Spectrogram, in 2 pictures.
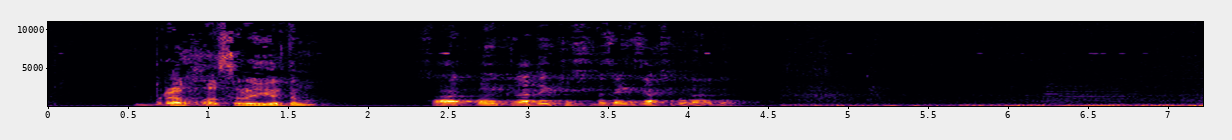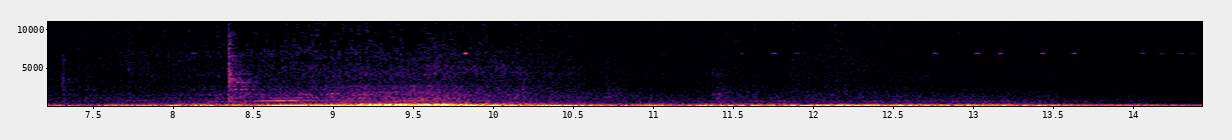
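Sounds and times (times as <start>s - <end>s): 
speech: 0.6s - 1.8s, 2.4s - 4.4s
light car engine revving speeding out of a yard: 4.6s - 14.4s.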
